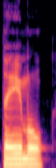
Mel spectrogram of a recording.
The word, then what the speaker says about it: Thamel: who who he is thel I think it's pronounced theml college football senior rider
